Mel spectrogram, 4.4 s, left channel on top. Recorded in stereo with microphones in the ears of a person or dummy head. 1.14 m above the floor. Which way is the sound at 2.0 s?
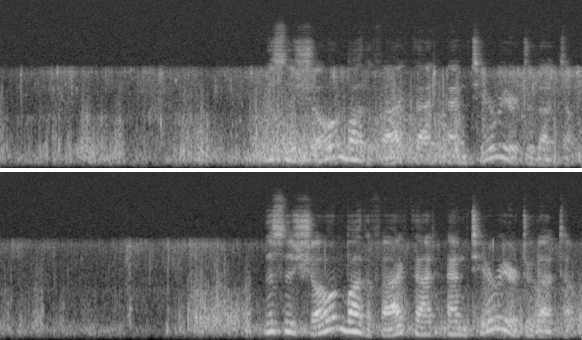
60° right (ahead or behind).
